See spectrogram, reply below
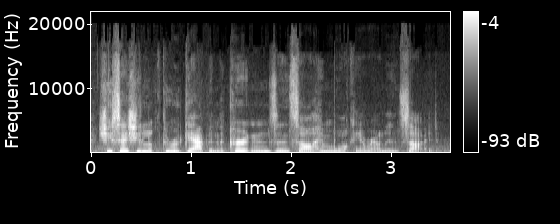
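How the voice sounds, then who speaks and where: An actor playing a thoughtful, inquisitive true-crime podcast host, narrating a case methodically. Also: male voice, on the high side, fast talker, creaky, bright, forceful tone. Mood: focused, explanatory. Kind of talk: scripted investigative podcast narration.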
